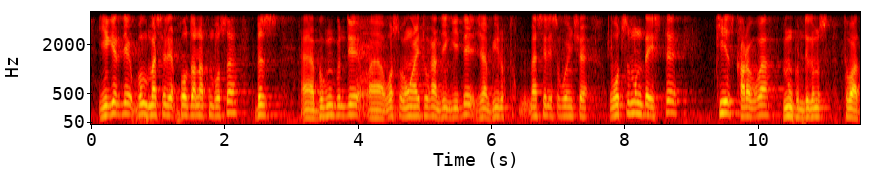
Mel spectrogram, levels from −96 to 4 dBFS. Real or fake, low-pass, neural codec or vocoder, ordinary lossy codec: real; 3.6 kHz; none; none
